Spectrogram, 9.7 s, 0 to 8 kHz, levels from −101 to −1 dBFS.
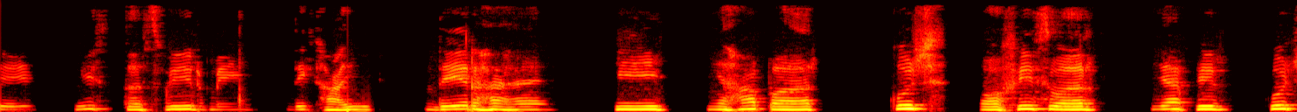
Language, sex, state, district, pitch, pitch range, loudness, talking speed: Hindi, female, Chhattisgarh, Balrampur, 215 Hz, 205-230 Hz, -29 LUFS, 85 wpm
